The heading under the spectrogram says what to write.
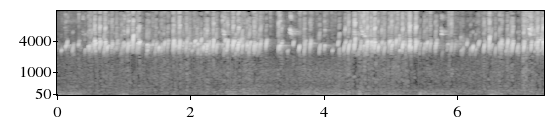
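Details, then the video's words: Goldfinch singing: a rapid, continuous stream of twittering, tinkling notes held high, with brief pauses near three and six seconds before the chatter resumes. "Experience the Goldfinch Singing"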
